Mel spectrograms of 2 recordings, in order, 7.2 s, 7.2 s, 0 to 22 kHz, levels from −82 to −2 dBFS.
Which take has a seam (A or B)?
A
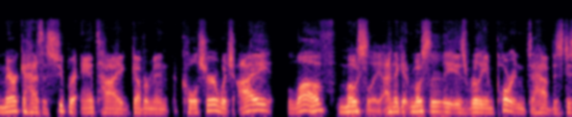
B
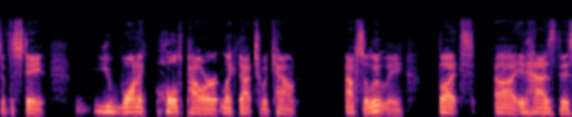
B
